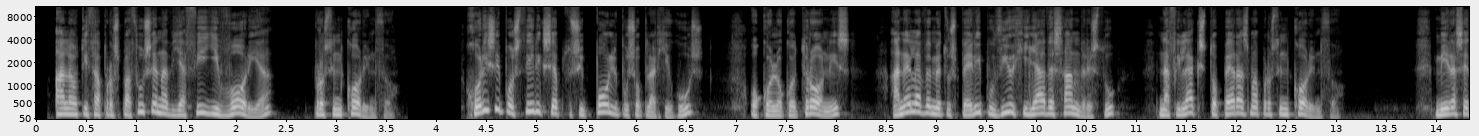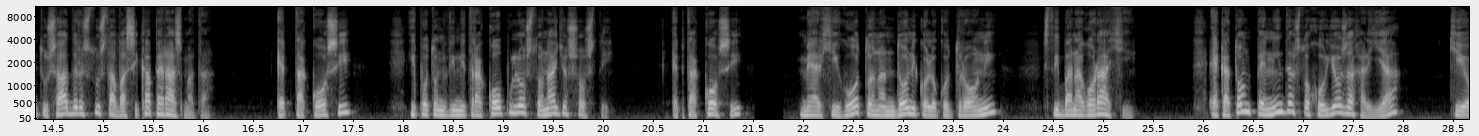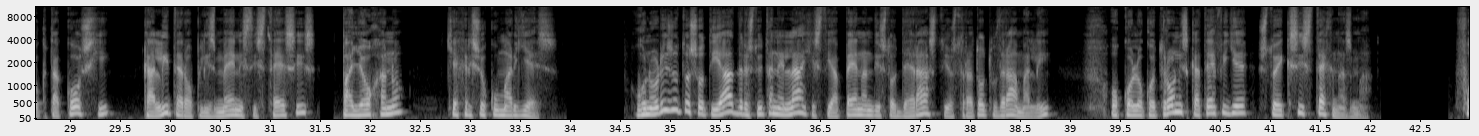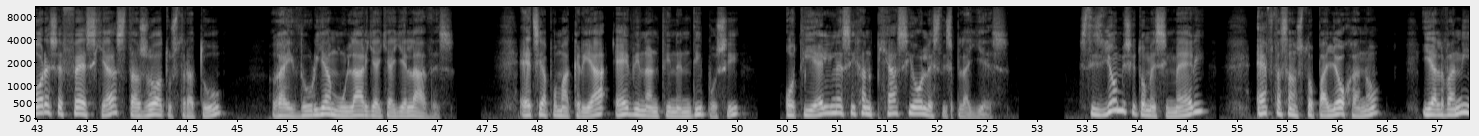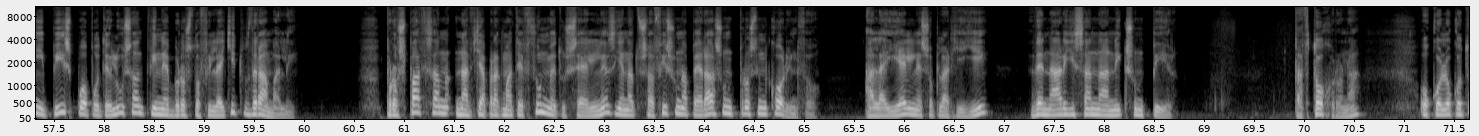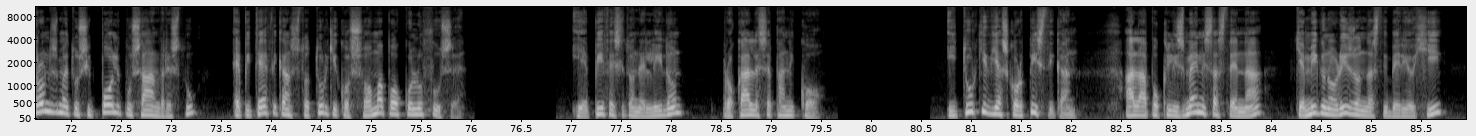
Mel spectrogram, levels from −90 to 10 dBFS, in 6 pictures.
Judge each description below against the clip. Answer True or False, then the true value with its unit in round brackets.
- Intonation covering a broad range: True (6.3 semitones)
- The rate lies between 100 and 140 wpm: True (125 wpm)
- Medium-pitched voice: True (150 Hz)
